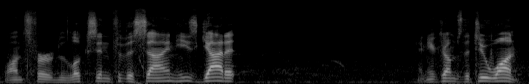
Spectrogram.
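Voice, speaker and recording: A man calling a baseball game play by play for radio, steady and brisk as he tracks each pitch. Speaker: play-by-play announcer.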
